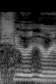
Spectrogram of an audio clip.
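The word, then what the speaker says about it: 白百合: of like Shir Yuri you don't stress that last syllable you say it all in one it's and it makes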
